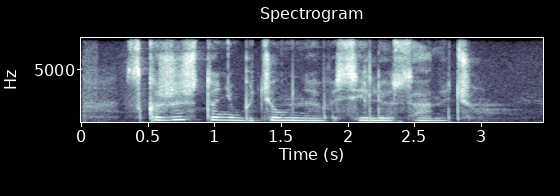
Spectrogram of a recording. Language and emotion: Russian, sad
